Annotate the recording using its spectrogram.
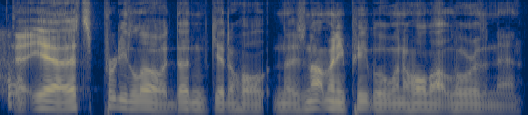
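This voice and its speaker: A man's voice: lowish voice, very fast, dry recording, clean studio sound. A man hosting a podcast, asking rambling, searching questions in a casual interview. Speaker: podcast host.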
